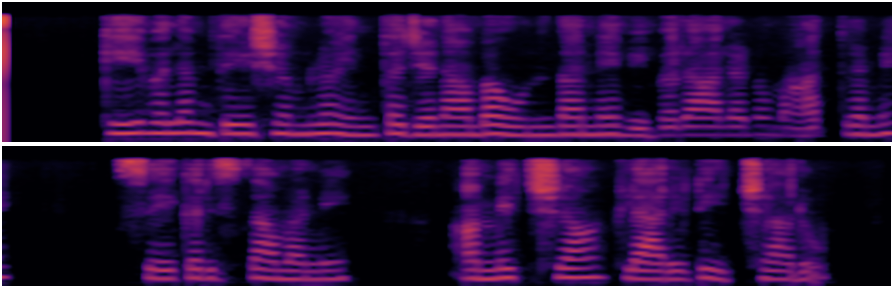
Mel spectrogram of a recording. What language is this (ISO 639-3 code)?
tel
